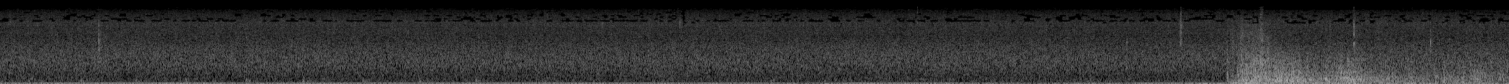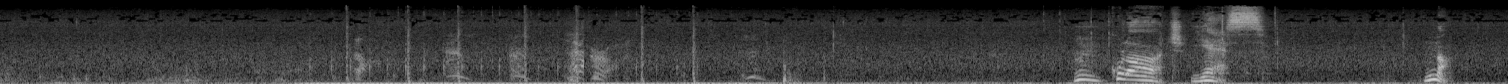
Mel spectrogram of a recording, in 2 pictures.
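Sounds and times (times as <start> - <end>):
steady hissing rain: 0.0 - 30.1
loud rumble of thunder: 12.2 - 20.1
speech: 25.9 - 27.8, 29.3 - 29.7.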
